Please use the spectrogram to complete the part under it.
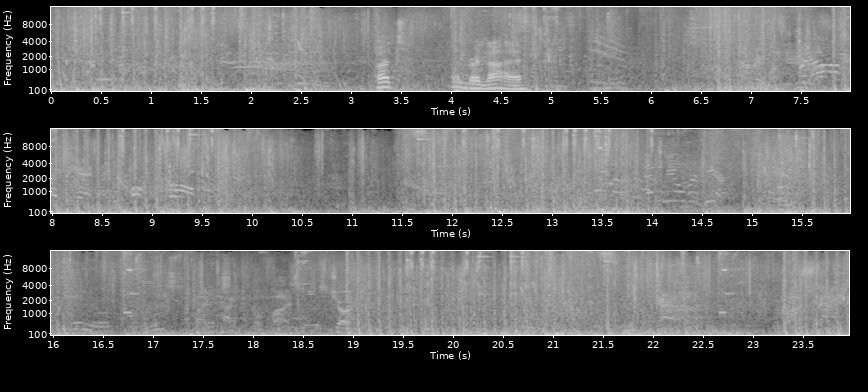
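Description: Rapid gunfire rattles throughout.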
